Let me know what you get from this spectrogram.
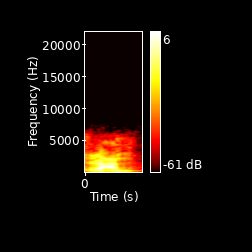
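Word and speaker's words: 然: Chinese expression the the Run they pronounce j like a sort of unrolled r I mean that's the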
